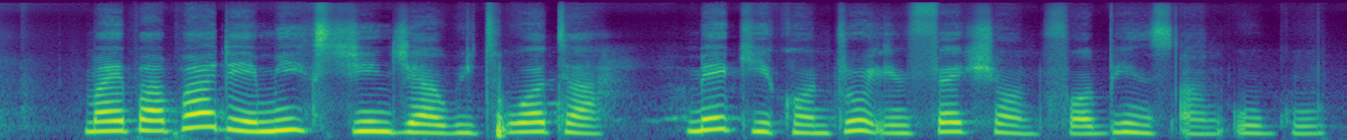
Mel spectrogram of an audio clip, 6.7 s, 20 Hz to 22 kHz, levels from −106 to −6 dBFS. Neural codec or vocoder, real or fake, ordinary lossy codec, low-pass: autoencoder, 48 kHz, 32 numbers a frame, DAC-VAE, trained on Japanese speech; fake; none; none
